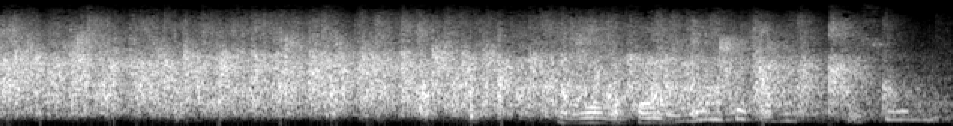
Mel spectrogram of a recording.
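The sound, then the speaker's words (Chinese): An audience at a Chinese-language church service applauds loudly to welcome the pastor who is coming up to preach, with dense, steady clapping for several seconds, while a voice speaks briefly beneath it before the applause tapers off at the end. “我们将掌声和会的声欢迎神的仆人。”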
